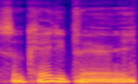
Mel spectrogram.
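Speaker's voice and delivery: smooth late-night radio DJ delivery. Imitating another speaker's greeting: imitating a late night radio voice. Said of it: "You were like".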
